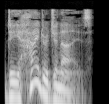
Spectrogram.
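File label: "dehydrogenize", British English, dictionary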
